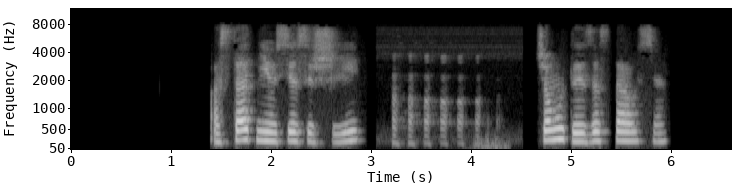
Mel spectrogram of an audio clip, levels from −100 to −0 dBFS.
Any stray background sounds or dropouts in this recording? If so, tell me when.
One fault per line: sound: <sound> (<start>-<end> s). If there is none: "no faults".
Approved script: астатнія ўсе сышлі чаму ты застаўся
sound: laugh (3.2-4.4 s)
